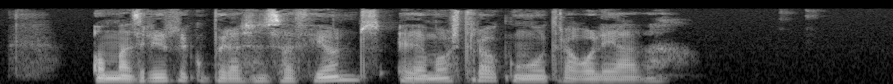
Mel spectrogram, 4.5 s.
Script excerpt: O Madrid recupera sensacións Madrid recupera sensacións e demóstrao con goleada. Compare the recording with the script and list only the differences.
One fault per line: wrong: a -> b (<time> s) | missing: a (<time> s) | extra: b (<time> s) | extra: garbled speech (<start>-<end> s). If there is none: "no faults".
missing: Madrid recupera sensacións (1.8 s)
extra: outra (2.7 s)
